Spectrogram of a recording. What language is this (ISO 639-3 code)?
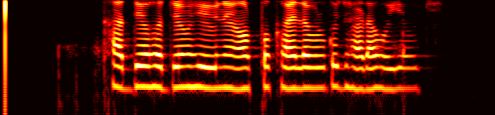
ori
